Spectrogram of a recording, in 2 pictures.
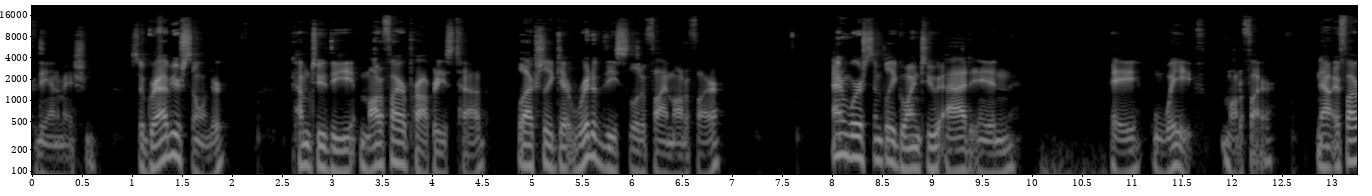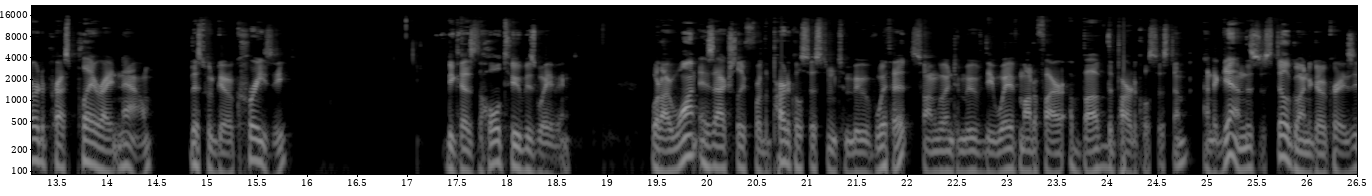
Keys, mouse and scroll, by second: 3.5 click, 5.7 click, 7.4 click, 7.9 click, 8.7 click, 14.8 click, 16.0 middle click, 16.7-17.4 scroll down 2, 17.4 scroll down 2, 18.8 click, 22.1 click, 22.9 click, 24.2 middle click, 25.9 click.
